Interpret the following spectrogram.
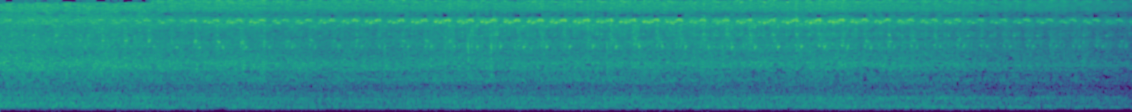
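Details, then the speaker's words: Cooling-tower blower fan with loose V-belt: steady fan rush with rapid flapping and chirping squeal, black belt dust around; belt slipping from low tension, cutting fan speed and airflow. "파닥파닥 거리면서 끼끼끼끼 미끄러지다 저렇게 주위에 이제 시커 맣게 또 가로 다 날려 있고요"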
